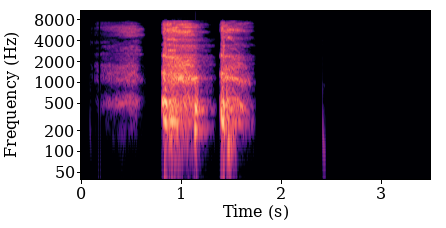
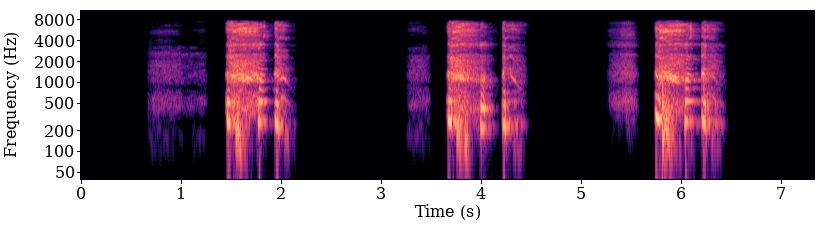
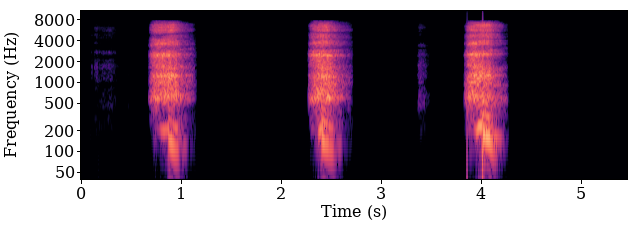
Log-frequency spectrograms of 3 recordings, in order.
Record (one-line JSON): {"cough_length": "3.5 s", "cough_amplitude": 32768, "cough_signal_mean_std_ratio": 0.36, "three_cough_length": "7.3 s", "three_cough_amplitude": 32768, "three_cough_signal_mean_std_ratio": 0.38, "exhalation_length": "5.5 s", "exhalation_amplitude": 31290, "exhalation_signal_mean_std_ratio": 0.33, "survey_phase": "beta (2021-08-13 to 2022-03-07)", "age": "45-64", "gender": "Male", "wearing_mask": "No", "symptom_none": true, "smoker_status": "Never smoked", "respiratory_condition_asthma": false, "respiratory_condition_other": false, "recruitment_source": "REACT", "submission_delay": "1 day", "covid_test_result": "Negative", "covid_test_method": "RT-qPCR"}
